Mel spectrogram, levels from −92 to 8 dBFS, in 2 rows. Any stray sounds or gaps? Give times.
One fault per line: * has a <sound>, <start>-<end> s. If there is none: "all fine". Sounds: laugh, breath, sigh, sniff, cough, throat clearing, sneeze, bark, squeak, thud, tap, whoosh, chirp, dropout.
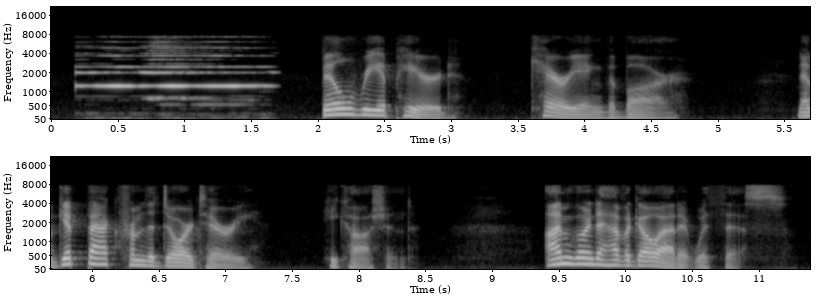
* has a squeak, 0.2-1.7 s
